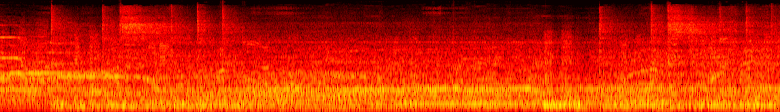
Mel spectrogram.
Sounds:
Music

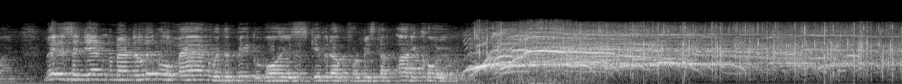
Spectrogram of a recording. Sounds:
Speech

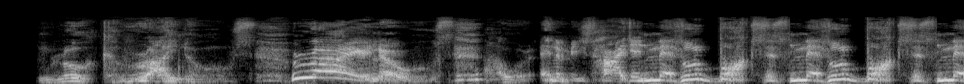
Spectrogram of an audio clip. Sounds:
Speech

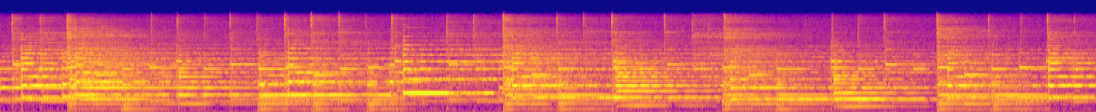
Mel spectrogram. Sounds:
Soundtrack music

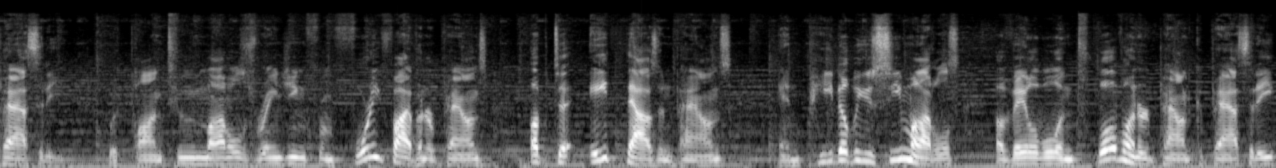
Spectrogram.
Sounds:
Speech, Music

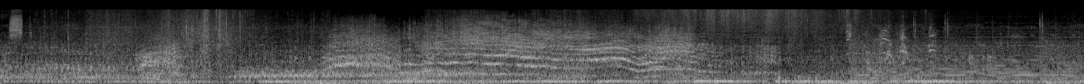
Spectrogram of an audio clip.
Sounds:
elephant trumpeting

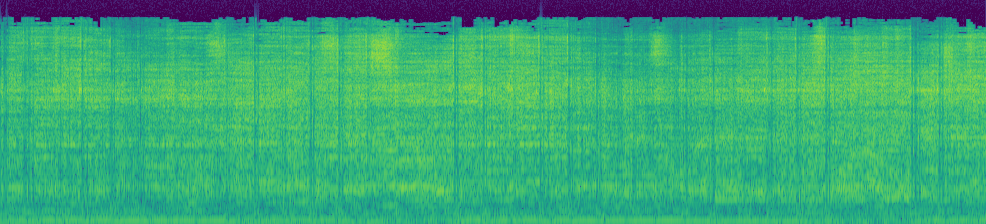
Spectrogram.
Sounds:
Music

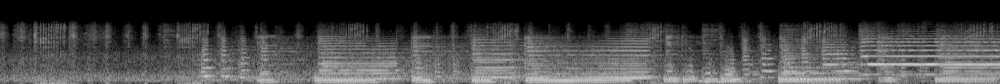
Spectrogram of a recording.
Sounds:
Music

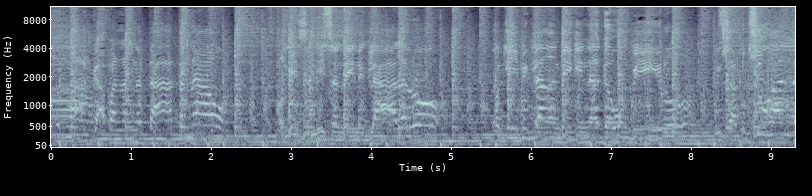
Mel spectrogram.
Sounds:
Music

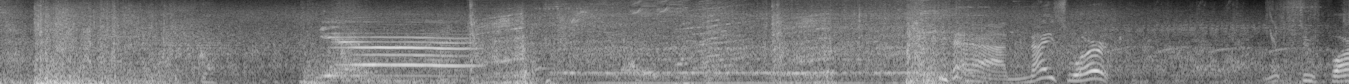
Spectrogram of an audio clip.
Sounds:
Speech

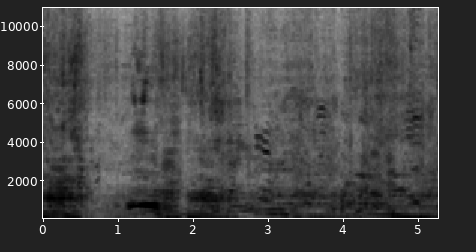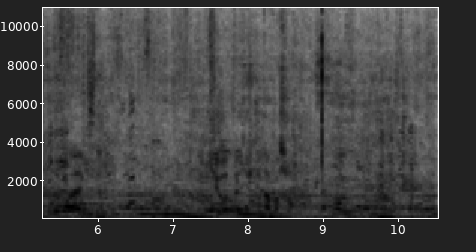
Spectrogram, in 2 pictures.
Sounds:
lions roaring

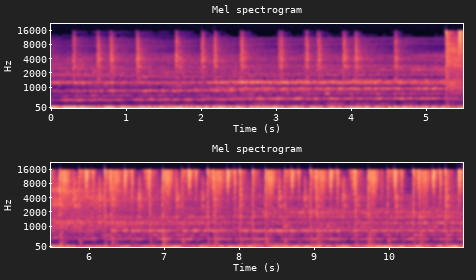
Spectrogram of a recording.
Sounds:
Music, Drum and bass

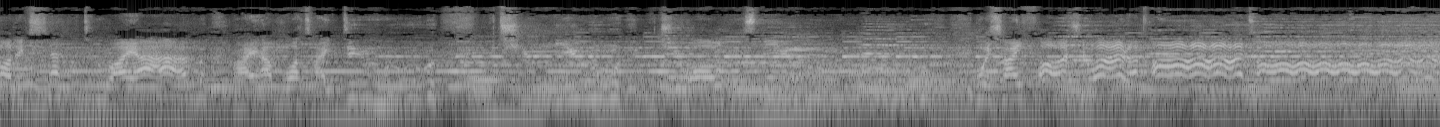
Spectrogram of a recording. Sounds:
Orchestra, Singing, Opera

